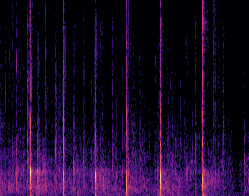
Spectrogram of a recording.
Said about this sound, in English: Would you give the Lord just a big clap and thank Him? Thank you, Jesus.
